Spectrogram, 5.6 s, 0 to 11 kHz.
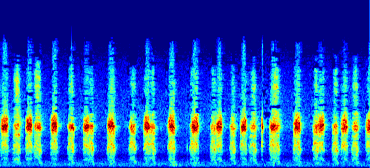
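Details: Partridges calling during the mating season, recorded on 27 April 2021: a loud, steady series of harsh, clipped chuck notes, about three per second, sometimes doubled, carrying over a quiet background.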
